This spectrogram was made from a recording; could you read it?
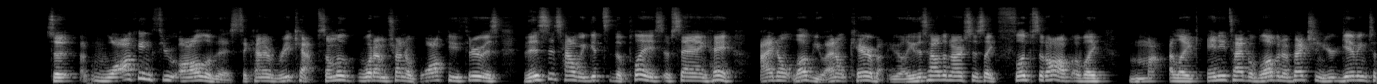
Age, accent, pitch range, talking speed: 20-39, American, 140-180 Hz, 275 wpm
